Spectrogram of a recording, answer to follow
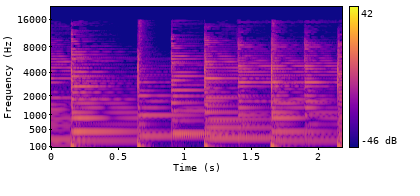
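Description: Instrumental song intro: a piano-like keyboard playing chords, struck about twice a second, each chord fading before the next, over a low bass line.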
